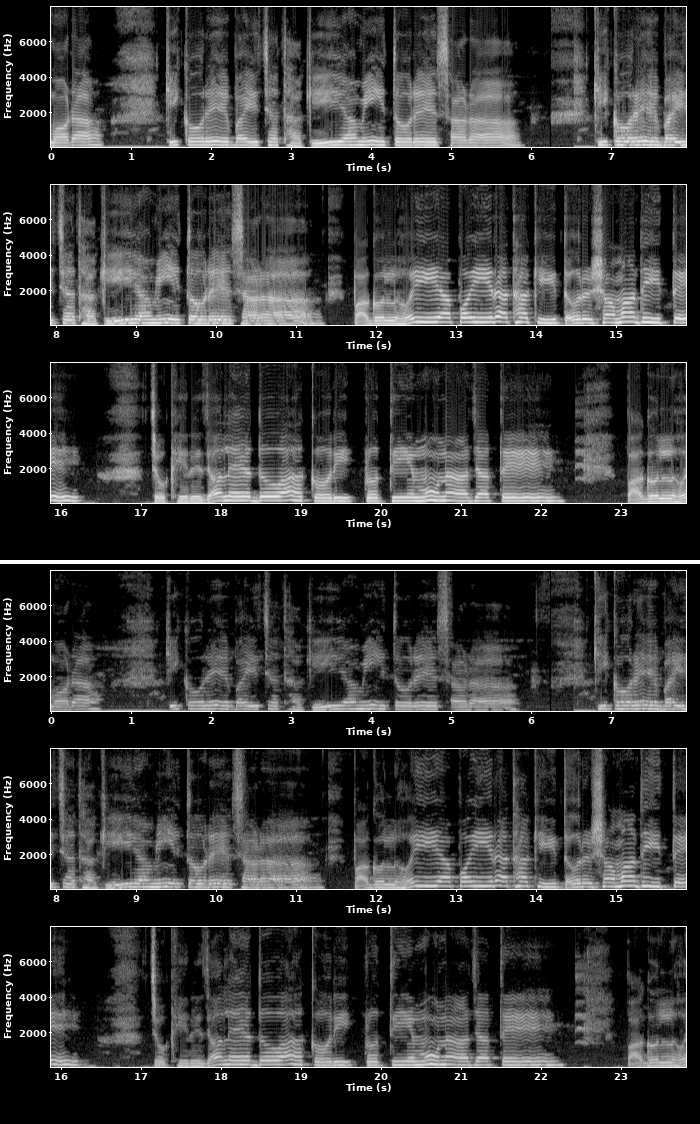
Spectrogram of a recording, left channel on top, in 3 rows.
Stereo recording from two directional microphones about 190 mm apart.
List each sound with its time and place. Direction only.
0.0 s speech: 50° left (ahead or behind)
7.0 s speech: 20° left (ahead or behind)
7.8 s speech: 50° left (ahead or behind)
8.8 s speech: 20° left (ahead or behind)
9.1 s speech: 50° left (ahead or behind)
10.3 s speech: 25° left (ahead or behind)
10.7 s speech: 50° left (ahead or behind)
11.7 s speech: 25° left (ahead or behind)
